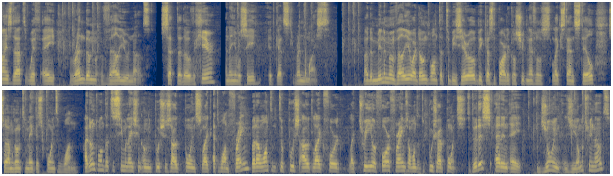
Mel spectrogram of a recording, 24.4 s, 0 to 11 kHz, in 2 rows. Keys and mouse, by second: 3.0 middle click, 3.2-24.3 drag, 4.6 space, 6.0 space, 6.7 space, 7.0 space, 21.9 shift+a.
